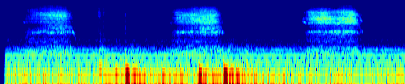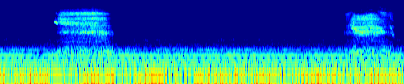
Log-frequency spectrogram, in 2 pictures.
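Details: Wild barn owl chicks in a monitored nest box being fed, giving harsh broadband hissing screeches, five bursts of about half a second in six seconds, with a few soft knocks and a steady low electrical hum.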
